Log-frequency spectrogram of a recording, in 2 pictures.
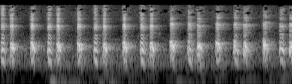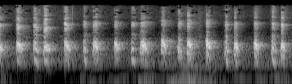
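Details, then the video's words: Captive Chukar partridge, trained to fight, singing to challenge rival partridges: a steady, rapid series of loud, clucking chuk notes, about two per second, evenly repeated throughout with slight variation in emphasis. "Powerful Chukar (chakor) Partridge Singing - صوت حجل بري"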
